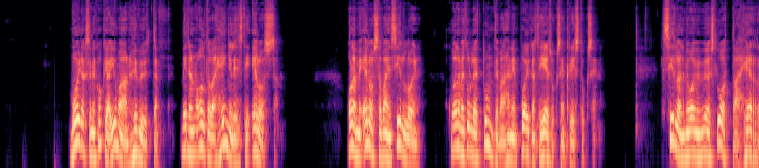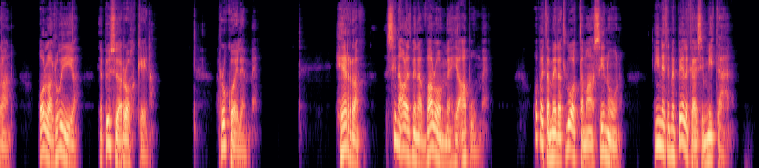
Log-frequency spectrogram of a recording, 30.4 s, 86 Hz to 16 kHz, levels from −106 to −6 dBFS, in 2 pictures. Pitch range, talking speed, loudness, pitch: 110-185 Hz, 95 wpm, -20 LUFS, 140 Hz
